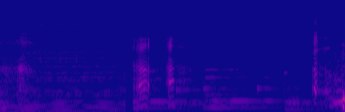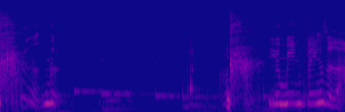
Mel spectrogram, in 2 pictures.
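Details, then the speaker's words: Female streamer's sneezes: two loud, sudden bursts with a sharp intake and explosive release over soft background music, followed by her saying she has sneezed and feels better. "Hello. I have sneezed. I feel better. Gesundheit?"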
